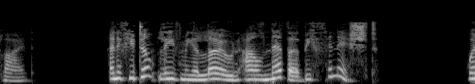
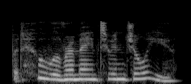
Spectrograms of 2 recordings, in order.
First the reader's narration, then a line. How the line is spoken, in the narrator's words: She sighed dramatically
